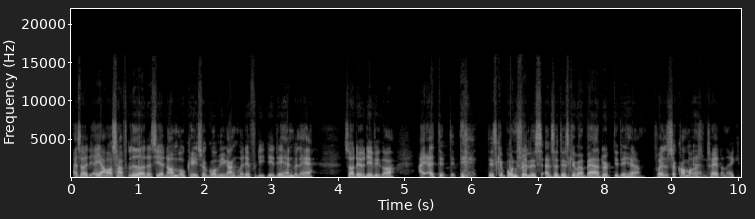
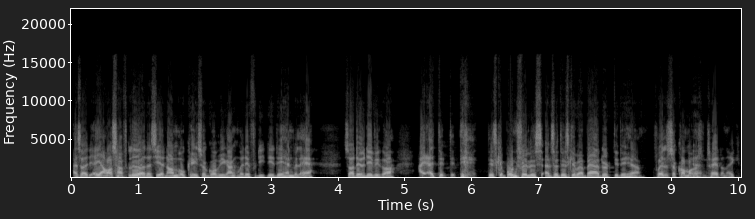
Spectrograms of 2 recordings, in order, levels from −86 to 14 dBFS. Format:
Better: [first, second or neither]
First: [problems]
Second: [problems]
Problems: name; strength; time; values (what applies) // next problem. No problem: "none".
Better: first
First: none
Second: distortion; slight; 10 dB below the speech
